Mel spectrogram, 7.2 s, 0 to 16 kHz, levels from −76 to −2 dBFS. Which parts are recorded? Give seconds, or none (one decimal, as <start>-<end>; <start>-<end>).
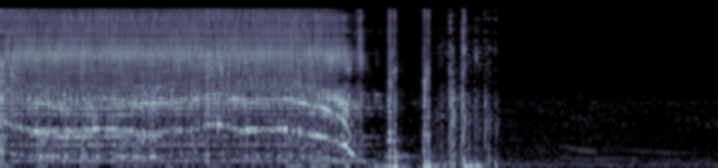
4.3-7.2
